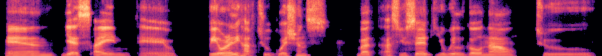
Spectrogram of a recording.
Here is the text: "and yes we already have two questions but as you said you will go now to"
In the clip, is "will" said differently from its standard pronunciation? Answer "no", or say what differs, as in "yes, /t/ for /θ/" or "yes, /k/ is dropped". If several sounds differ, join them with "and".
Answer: no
